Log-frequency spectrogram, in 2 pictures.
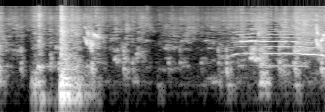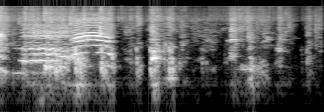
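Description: Budgerigars chirping as they feed, with a held call around the middle and a short rising-and-falling chirp a second later, among light clicking.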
